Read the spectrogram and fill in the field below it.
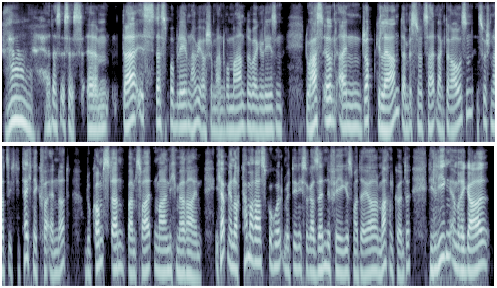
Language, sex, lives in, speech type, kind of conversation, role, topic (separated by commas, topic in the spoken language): German, male, Germany, conversation, advice, user, Wie gehst du nach einem Rückschlag mit Motivationsverlust und Zweifeln an deinem Ziel um?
